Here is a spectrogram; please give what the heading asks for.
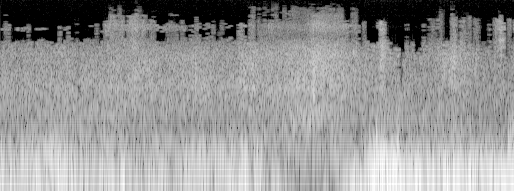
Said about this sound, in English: But since this is a very windy place, I hope that it calms down.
